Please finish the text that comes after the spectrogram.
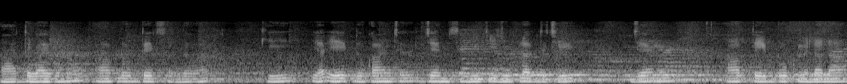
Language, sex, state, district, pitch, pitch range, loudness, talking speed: Garhwali, male, Uttarakhand, Tehri Garhwal, 135 Hz, 130-140 Hz, -17 LUFS, 165 wpm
